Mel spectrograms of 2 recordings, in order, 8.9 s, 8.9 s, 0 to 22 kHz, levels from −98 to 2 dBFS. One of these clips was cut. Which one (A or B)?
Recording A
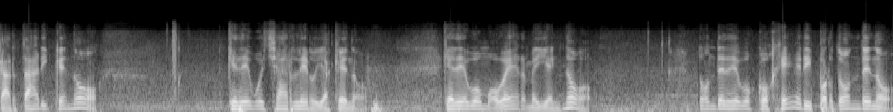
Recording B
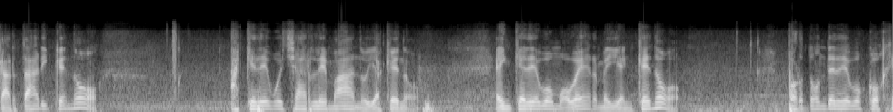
A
